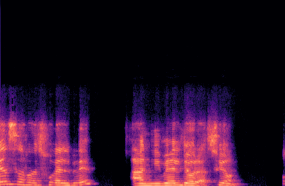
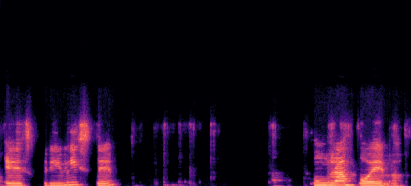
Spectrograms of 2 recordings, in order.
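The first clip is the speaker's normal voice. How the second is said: "escribiste" drawn out very slowly, then "un gran poema" with a fall on "gran"; slow example read; slower than usual. Shown as a demonstration. Teacher dictates the example sentence to students, slowly. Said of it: "¿Hay tono o no hay tono?".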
